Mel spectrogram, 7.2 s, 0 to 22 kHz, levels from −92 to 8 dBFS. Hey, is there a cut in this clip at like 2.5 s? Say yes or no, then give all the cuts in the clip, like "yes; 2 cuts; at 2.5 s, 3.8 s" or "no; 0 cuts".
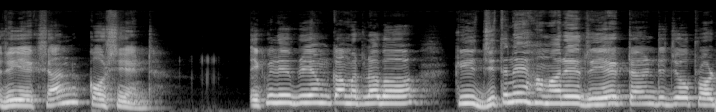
yes; 1 cut; at 2.5 s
